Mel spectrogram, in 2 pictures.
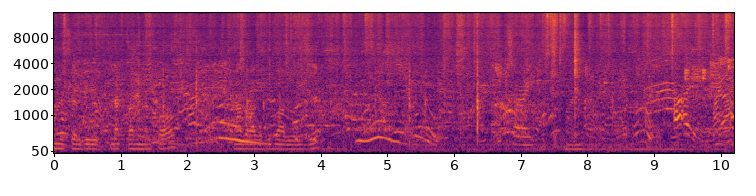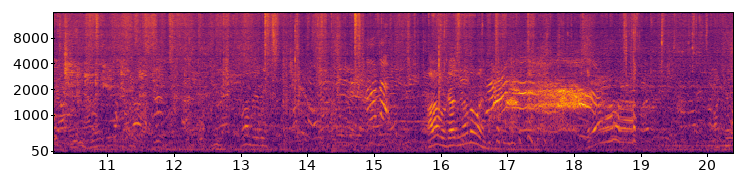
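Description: Men and women chatter and call out nearby outdoors.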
